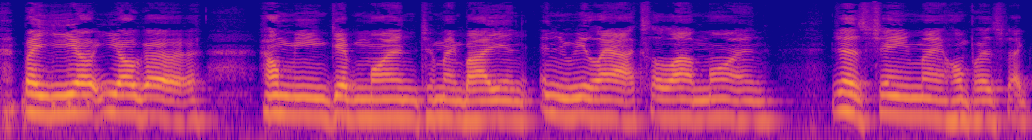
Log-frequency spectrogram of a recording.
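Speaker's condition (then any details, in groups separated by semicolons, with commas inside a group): Speech impediment from birth oxygen loss; oxygen loss at birth from kinked umbilical cord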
